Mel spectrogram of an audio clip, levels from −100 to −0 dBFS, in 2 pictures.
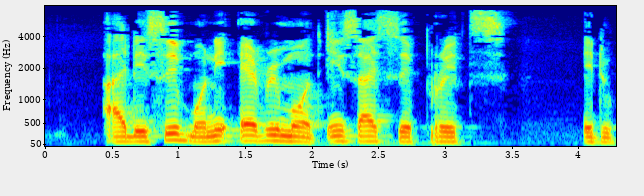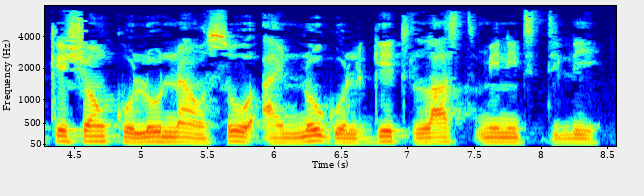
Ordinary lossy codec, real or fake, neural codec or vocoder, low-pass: MP3, 32 kbps; real; none; 7.2 kHz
